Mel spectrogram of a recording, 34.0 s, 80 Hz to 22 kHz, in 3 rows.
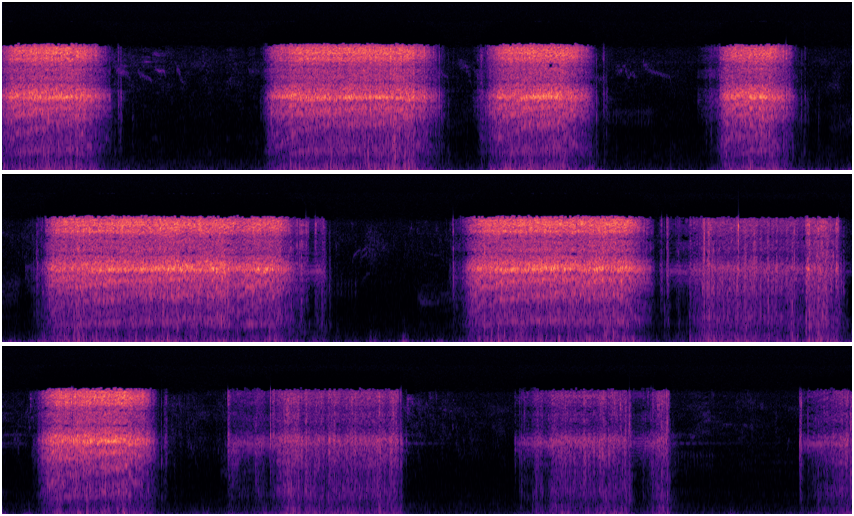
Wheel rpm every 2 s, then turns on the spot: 60, 30, 100, 70, 40, 30, 140, 40, 60, 80, 20, 80, 20, 20, 10, 20, 10.
14-16 20-22 26-28 30-32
